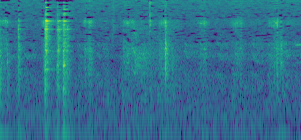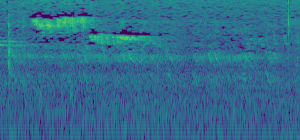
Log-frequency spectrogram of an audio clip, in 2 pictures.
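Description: Workshop handling noises from the gudgeon-pin tool on the engine: two sharp metallic clicks about half a second in, then a few faint taps. A bird chirps briefly in the background from about three seconds in.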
